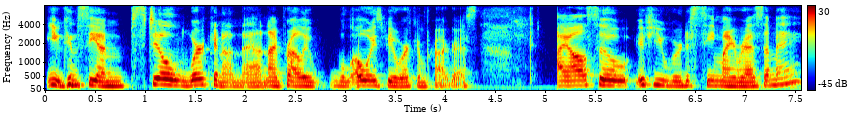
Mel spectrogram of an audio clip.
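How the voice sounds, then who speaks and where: With ordinary pitch variation, a woman speaks in a very deep, low voice. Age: 60s. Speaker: podcaster and social worker sharing personal story. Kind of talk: interview conversation. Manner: animated.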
